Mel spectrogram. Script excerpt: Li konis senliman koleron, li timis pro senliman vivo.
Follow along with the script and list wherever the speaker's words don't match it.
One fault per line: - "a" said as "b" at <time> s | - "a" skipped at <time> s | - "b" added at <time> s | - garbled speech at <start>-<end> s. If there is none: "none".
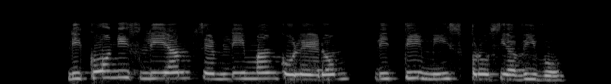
- "lian" added at 1.5 s
- "senliman" said as "sia" at 5.0 s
